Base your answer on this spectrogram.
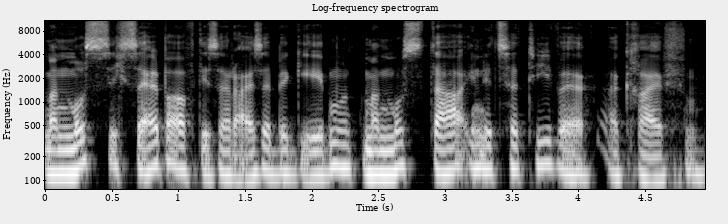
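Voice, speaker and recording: A man's medium-pitched voice with vocal fry at a moderate pace. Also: ordinary pitch variation. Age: 40s. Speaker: children's book author. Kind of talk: interview.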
